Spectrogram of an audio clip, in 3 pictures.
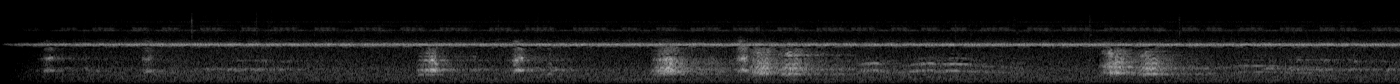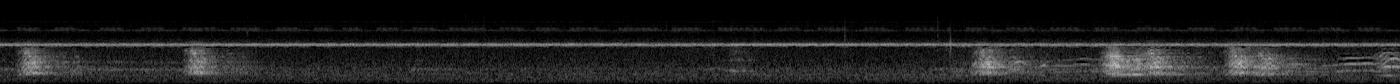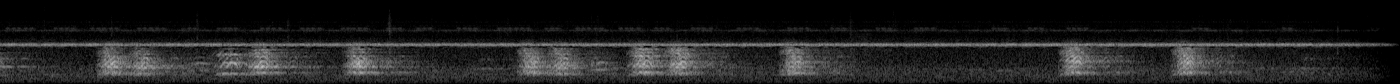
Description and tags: night dogs medina marrakesh
This recording was made in Medina, Marrakesh in February 2014.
